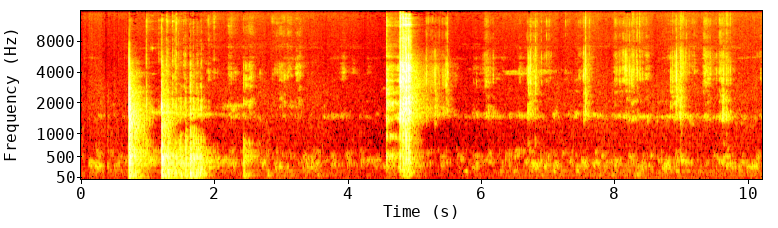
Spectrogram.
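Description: Three sharp clinks and knocks of small hard objects set down on a wooden bench in the first five seconds. After them comes soft rubbing as palms press a sheet of filter paper flat over wet crystals to blot them dry.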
